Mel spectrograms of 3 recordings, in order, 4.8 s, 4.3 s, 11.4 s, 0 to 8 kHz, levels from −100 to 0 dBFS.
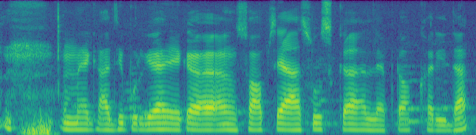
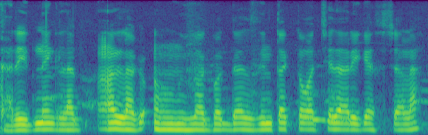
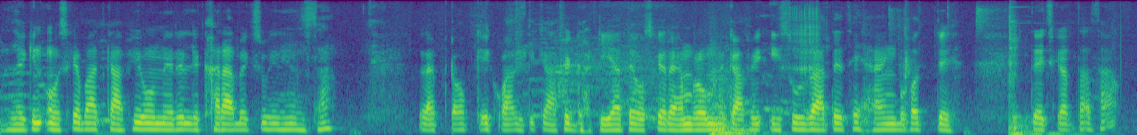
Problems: constant background noise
